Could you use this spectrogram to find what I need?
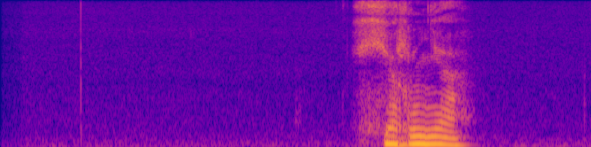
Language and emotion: Russian, angry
